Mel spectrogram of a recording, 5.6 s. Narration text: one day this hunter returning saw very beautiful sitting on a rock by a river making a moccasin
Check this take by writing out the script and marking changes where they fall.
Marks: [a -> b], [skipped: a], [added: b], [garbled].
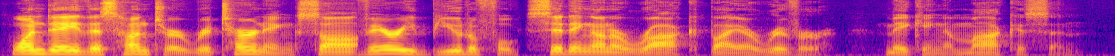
one day this hunter returning saw very beautiful sitting on a rock by a river making a moccasin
